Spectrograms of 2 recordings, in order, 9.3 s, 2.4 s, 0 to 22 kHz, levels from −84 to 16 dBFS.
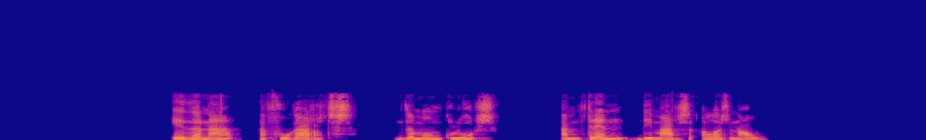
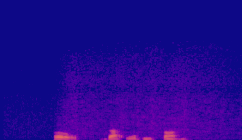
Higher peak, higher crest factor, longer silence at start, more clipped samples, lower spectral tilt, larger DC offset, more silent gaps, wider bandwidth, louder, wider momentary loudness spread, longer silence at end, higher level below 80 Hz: first, -2 dBFS vs -16 dBFS; about the same, 18 dB vs 20 dB; first, 1.7 s vs 0.55 s; neither; about the same, -5 dB/octave vs -6 dB/octave; neither; first, 2.45-2.57 s, 3.58-3.93 s, 5.00-5.60 s vs none; second, 7.6 kHz vs 15.5 kHz; first, -18 LUFS vs -35 LUFS; about the same, 9 LU vs 10 LU; first, 1.6 s vs 0.55 s; first, -58 dBFS vs -80 dBFS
